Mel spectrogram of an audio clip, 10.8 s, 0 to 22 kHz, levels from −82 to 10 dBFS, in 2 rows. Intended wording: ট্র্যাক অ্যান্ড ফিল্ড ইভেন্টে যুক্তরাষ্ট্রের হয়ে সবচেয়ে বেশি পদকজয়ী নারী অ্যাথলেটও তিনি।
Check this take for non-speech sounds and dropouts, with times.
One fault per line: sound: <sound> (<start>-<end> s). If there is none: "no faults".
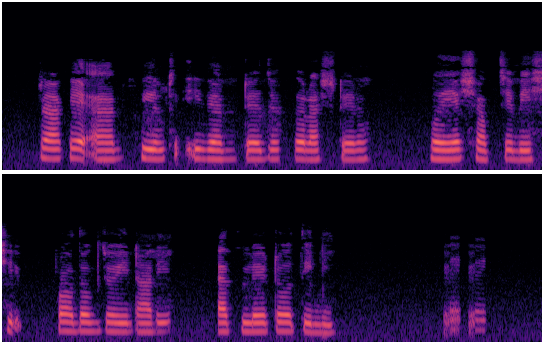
sound: laugh (9.8-10.2 s)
